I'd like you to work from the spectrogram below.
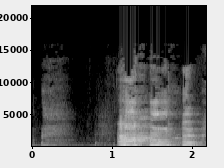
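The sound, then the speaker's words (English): A single short, breathy cough from a man, right in front of another person's face, comes first, followed after a brief pause by louder bursts of laughter and voiced chatter. “I'm laughing because he coughed in front of my face, y'all.”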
